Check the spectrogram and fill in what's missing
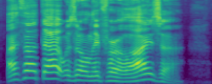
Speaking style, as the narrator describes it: Leo lazily replied

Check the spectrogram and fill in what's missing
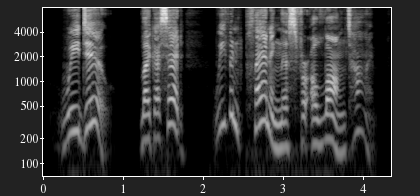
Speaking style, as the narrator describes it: Michael replied in a slightly defensive voice

